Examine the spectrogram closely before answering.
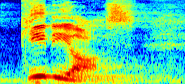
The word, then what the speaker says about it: Kyrios: Escrito no grego Kurios, mas pronuncia-se Kyrios.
